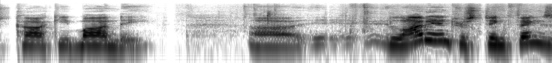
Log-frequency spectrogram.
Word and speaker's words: Coch-y-Bondhu: A lot of people will call it Coch-y-Bondhu, but the Welsh pronunciation is Coch-y-Bondhu.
